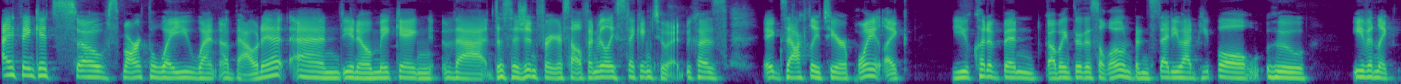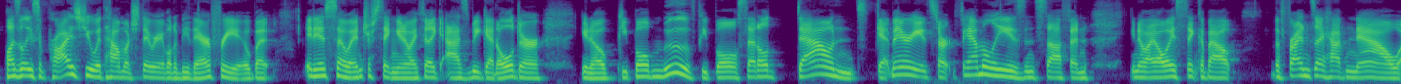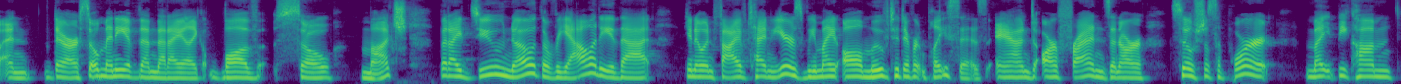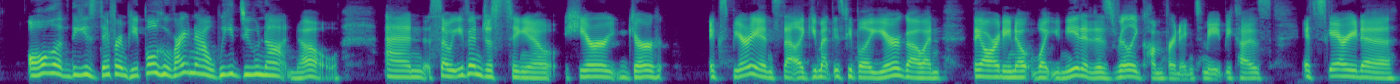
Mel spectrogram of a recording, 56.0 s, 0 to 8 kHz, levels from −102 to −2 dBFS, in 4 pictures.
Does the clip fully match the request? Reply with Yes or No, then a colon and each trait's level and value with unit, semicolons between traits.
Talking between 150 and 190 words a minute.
No: average, 200 wpm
